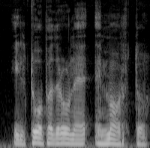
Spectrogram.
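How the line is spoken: Plain. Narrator (Italian): le disse

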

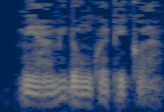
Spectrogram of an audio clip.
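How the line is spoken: Murmured. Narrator (Italian): mormorò

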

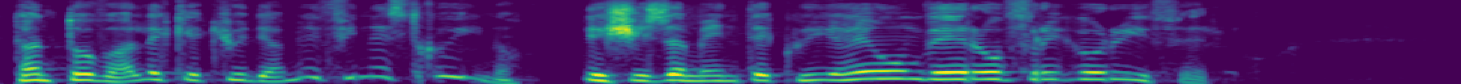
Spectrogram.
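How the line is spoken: Cheerful tone. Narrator (Italian): aggiunse in tono allegro

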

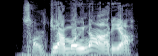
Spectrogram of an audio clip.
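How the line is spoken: Grumbled. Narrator (Italian): brontolò Udaipur

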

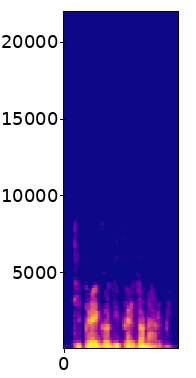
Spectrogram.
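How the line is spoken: Moved gloomy boy murmuring. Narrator (Italian): Pastor, il ragazzo cupo e sempre col viso tetro, si commosse e mormorò

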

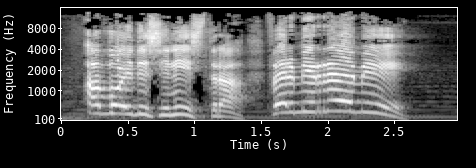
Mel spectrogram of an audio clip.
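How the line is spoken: Shouted. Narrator (Italian): gridò padron Toni

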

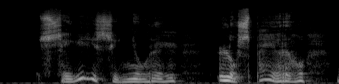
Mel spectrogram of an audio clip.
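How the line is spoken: Pale butler's frightened stammer. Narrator (Italian): balbettò il maggiordomo, che era diventato pallidissimo

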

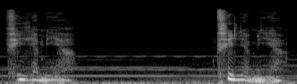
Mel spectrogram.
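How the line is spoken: Tender murmur. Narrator (Italian): Margherita mormorava

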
